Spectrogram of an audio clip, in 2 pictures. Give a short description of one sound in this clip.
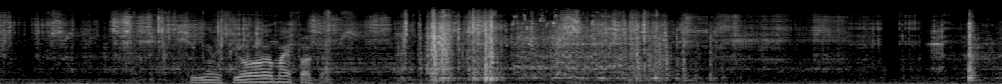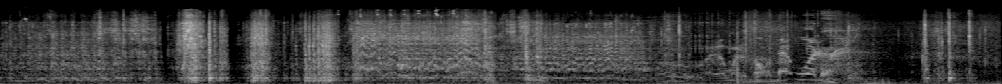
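A small electric motor whirs and strains in bursts.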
